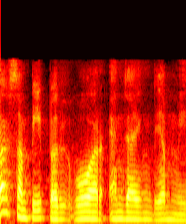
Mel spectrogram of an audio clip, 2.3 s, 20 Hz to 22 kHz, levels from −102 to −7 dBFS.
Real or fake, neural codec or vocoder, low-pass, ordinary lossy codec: fake; codec, 16 kHz, 1.1 kbps, Voila-Tokenizer; none; none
